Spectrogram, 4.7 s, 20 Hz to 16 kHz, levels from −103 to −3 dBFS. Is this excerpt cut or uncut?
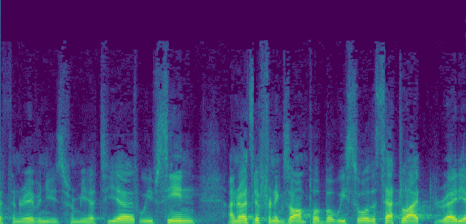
cut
